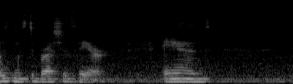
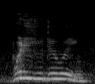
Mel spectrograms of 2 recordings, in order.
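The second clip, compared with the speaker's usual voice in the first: high, raised-voice imitation of a cop; urgent police order; 10 semitones higher, 3 dB louder than usual. Cop pulls the gun on her, urgent high-pitched order. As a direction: act out a panicked cop's sharp commands.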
